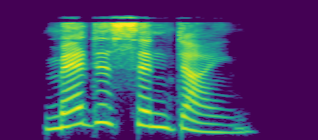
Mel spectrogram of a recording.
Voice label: Medicine Time Baby Voice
